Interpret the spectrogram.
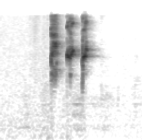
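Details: Caged rosy-faced lovebirds, five birds kept beside a window: three quick, loud, harsh chirps in rapid succession, each shrill and buzzy, over near-silence.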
